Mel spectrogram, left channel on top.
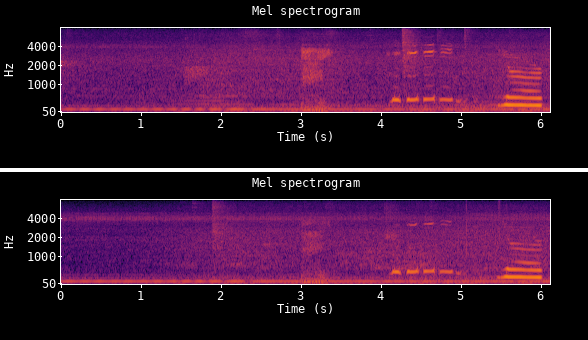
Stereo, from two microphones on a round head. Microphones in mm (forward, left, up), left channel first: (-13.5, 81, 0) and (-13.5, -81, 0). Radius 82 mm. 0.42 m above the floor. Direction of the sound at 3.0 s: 75° left (ahead or behind).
